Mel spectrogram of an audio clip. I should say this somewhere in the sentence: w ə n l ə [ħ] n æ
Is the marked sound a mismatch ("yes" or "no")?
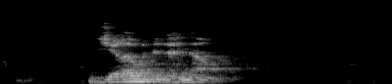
yes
